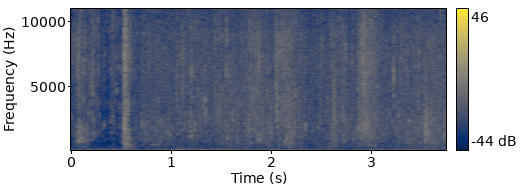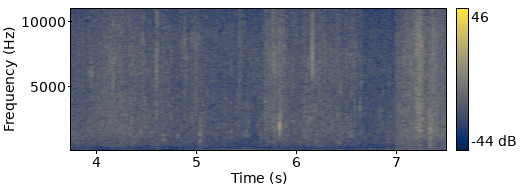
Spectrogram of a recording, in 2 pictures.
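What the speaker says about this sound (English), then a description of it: "Got the wind back, we're sailing again." Steady wind roaring across the microphone while a Corsair 880 trimaran sails, with water rushing along the hull; loud, gusting and continuous, no talking.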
